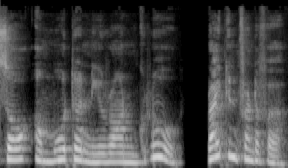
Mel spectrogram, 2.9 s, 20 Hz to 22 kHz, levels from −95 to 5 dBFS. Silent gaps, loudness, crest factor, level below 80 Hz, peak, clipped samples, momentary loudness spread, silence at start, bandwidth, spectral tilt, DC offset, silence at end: 1.86-2.08 s; -21 LUFS; 16 dB; -80 dBFS; -4 dBFS; under 0.1%; 4 LU; 0 s; 18 kHz; -5.5 dB/octave; under 0.1%; 0.05 s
